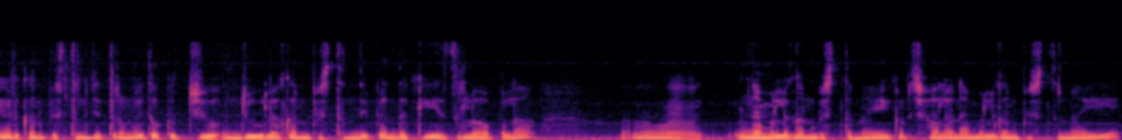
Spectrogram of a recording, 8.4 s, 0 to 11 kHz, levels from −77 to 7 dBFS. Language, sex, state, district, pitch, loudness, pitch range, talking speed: Telugu, female, Andhra Pradesh, Guntur, 200 Hz, -14 LUFS, 195-210 Hz, 130 wpm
